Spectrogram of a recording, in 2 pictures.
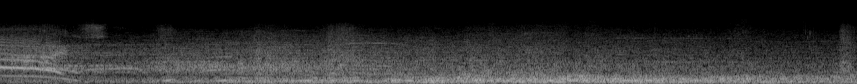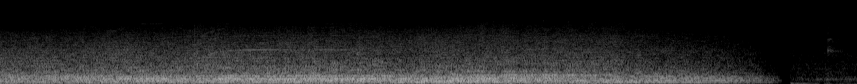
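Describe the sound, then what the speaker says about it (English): Race truck engines fire up and roar together in a racing video game at Phoenix, a dense, loud, sustained rumble that fills the scene before cutting off abruptly near the end. "Drivers, start your engines!"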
